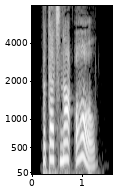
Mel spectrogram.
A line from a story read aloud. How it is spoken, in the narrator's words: I cried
